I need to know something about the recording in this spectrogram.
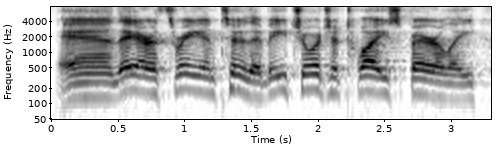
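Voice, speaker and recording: A man hosting a post-game show, talking off the cuff through football results in a halting, emphatic way with repeated phrases. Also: a little high, lo-fi sound. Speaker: sports show host. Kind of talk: unscripted post-game recap commentary.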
